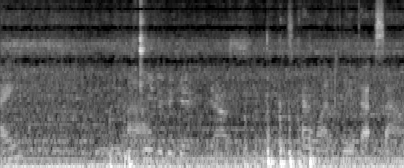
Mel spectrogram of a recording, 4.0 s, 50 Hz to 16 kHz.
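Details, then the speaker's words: 2012 Hyundai Elantra Touring, over 175,000 miles, just after fuel injector replacement: deep uneven rumble, idle very high and rough on first start, check engine light on; later idled lower and smoother after driving. "you can hear that it sounds rough still it's getting gas it's still kind of rough but maybe it just takes a minute still idling very high"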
